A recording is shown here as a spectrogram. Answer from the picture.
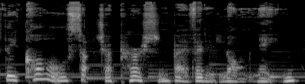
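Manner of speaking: usual speaking voice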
